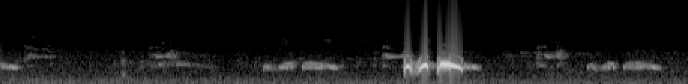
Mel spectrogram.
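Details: Spotted dove giving 'thúc gù' cooing, used to train decoy doves and prompt wild doves to coo. Soft low murmured coos scattered throughout, with one loud three-part phrase midway: two short bending notes and a longer falling coo.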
